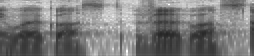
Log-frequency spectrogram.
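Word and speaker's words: Weghorst: It's spelled W, but it's pronounced, apparently, Virgost.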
